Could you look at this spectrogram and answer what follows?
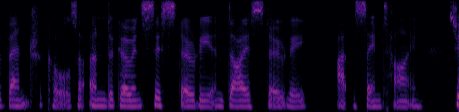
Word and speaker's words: diastole: And when it relaxes, we have diastole, which I've heard some Americans pronounce as diastole. So diastole is how I heard it pronounced usually in the UK.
